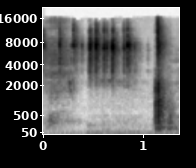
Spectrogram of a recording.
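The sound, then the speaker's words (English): Challenge dice rattle and clatter in a quick series of sharp clicks, then land with a brief, louder tumble at the end, showing a 6 and a 3. No one speaks. “All right, I got a 6 and a 3 for my challenge dice.”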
